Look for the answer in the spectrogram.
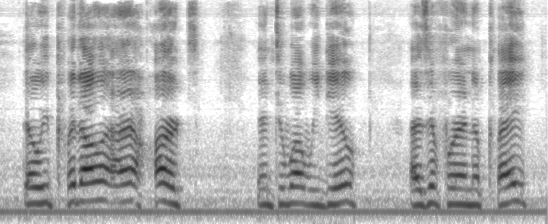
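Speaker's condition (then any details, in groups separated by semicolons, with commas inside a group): Cerebral palsy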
